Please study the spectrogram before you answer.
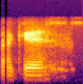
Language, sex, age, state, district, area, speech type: Assamese, male, 18-30, Assam, Lakhimpur, urban, conversation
